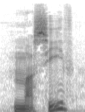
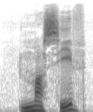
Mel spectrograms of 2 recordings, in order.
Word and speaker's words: massiv: Men i moderne, normert bokmålsuttale, og nynorsk også, så er de fleste nå samde om at både massiv og massiv, til dømmes i NRK-en, må være heilt korrekt, altså valfritt. På samme måte som maritim nå også er fullt gangbart som korrekt uttale ved sida av maritim.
